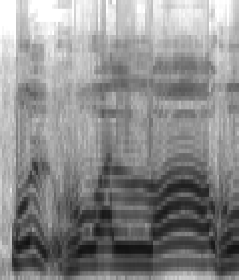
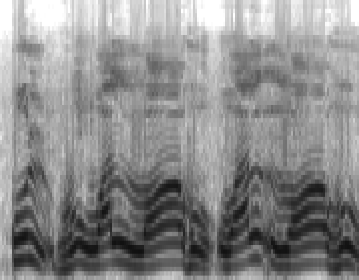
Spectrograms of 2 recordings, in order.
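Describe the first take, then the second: First: কুল হু আল্লাহু recited slowly with a clear break after হু; slow recitation of কুল হু আল্লাহু, হু kept separate; correct Quran reading. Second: কুল হু আল্লাহু read slowly as ওয়াল্লাহু, with a w glide joining হু to আল্লাহু; slow demo of the mistaken ওয়াল্লাহু; wrong recitation. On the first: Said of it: "দেখুন এখানে কিন্তু কি লেখা আছে". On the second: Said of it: "এই ভুলটা কখনো করবেন না". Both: Shown as a demonstration.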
